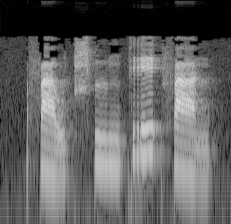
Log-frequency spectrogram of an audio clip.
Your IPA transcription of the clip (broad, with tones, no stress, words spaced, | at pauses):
fa˩˦wt͡ɕʰɯ˧ŋ kre˥˩ʔfa˨˩n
